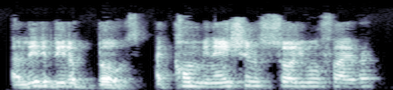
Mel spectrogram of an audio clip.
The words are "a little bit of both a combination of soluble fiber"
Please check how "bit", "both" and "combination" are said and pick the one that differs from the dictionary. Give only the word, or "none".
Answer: both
